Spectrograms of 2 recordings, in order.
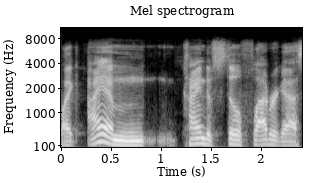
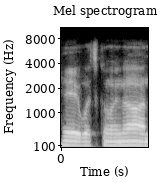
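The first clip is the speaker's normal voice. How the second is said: put-on flat monotone voice. Describing how a character is voiced: Saitama's monotone voice. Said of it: "his kind of mute, monotone tone voice".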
